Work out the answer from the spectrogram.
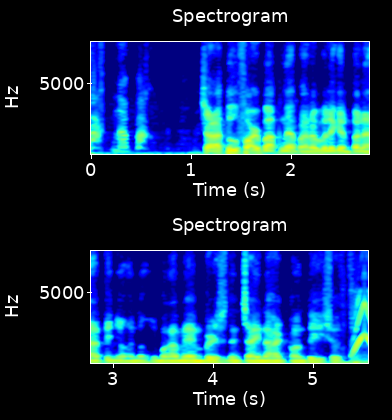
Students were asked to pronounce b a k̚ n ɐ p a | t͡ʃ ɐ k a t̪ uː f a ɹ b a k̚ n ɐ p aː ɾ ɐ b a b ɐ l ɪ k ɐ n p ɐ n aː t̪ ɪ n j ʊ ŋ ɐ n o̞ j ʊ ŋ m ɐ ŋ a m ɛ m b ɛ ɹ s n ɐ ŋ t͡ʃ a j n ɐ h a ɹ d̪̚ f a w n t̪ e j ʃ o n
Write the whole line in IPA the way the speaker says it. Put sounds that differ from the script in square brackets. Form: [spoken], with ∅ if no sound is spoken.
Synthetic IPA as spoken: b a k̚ n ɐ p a | t͡ʃ ɐ k a t̪ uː f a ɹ b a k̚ n ɐ p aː ɾ ɐ b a b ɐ l ɪ k ɐ n p ɐ n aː t̪ ɪ n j ʊ ŋ ɐ n o̞ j ʊ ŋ m ɐ ŋ a m ɛ m b ɛ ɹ s n ɐ ŋ t͡ʃ a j n ɐ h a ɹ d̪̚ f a w n [d̪] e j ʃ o n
